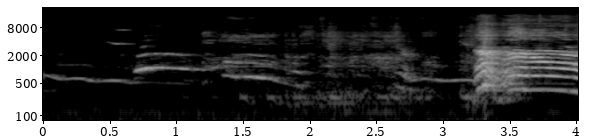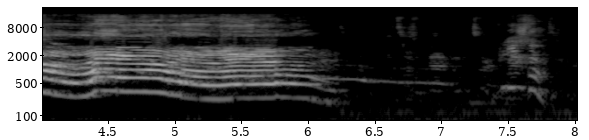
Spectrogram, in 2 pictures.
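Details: A Siberian husky cries in a long, wavering, whiny howl that rises and falls before fading, then is urged outside for a walk.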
